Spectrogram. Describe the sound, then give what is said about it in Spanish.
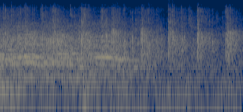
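A crowd gives a strong round of applause to the Lord, many hands overlapping into a dense, sustained, steady wash that gradually thins into scattered, separate claps toward the end. “Vamos a darle un aplauso fuerte al Señor. Dale un aplauso fuerte al Señor.”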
